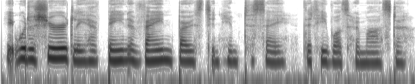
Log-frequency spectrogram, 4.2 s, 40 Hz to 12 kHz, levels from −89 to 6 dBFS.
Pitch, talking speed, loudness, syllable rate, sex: 195 Hz, 245 wpm, -19 LUFS, 5.4 syllables/s, female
